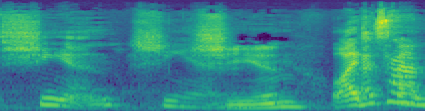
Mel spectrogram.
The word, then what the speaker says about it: Shein: It's not Shine.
